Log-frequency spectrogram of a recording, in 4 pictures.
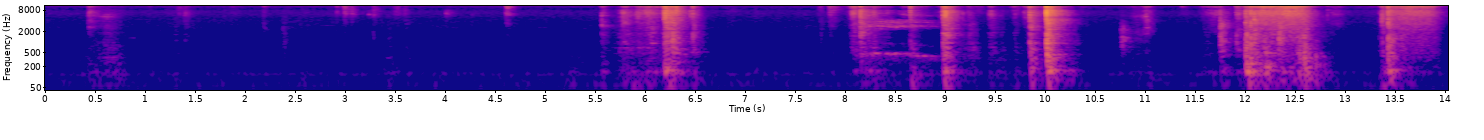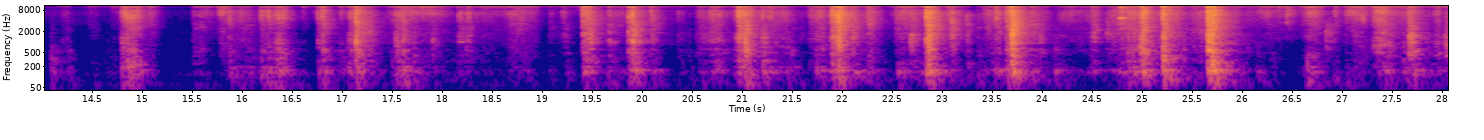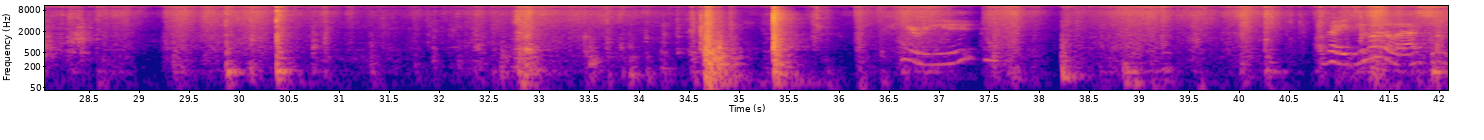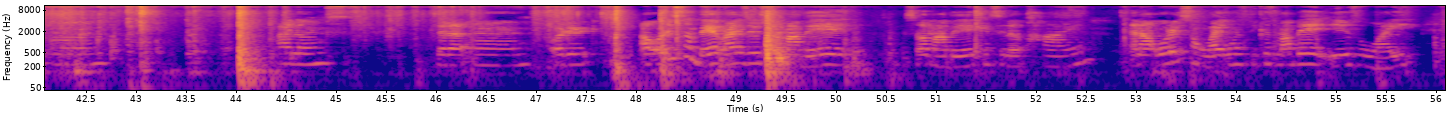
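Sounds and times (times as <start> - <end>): cardboard packaging rustling: 14.7 - 49.7.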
